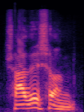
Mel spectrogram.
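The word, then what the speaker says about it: suggestion: letter আসলেই সন হবে আরো কিছু উদাহরণ যেমন সাজেশন এখানে টি এর আগে এস আছে কিন্তু টি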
